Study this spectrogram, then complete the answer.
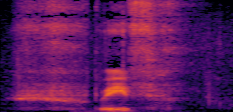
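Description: A young man speaks briefly through a close microphone.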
